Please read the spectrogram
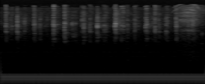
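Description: Faint typing on a computer keyboard: a quick, uneven run of key clicks as a password is entered.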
